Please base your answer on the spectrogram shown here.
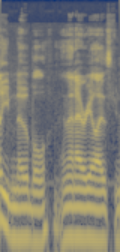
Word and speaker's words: Nobbel: But the Dutch way is noble, but a lot of people say noble.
